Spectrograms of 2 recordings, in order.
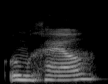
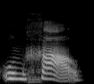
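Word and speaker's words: ומחל: Avinu Malkeinu, Salah, Umchel, right? Umchel Lachol. I think it's how. Yeah, they're. I'm sorry, it's blurry. It's certainly not my fault. Yeah, umchal. It's umchal.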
